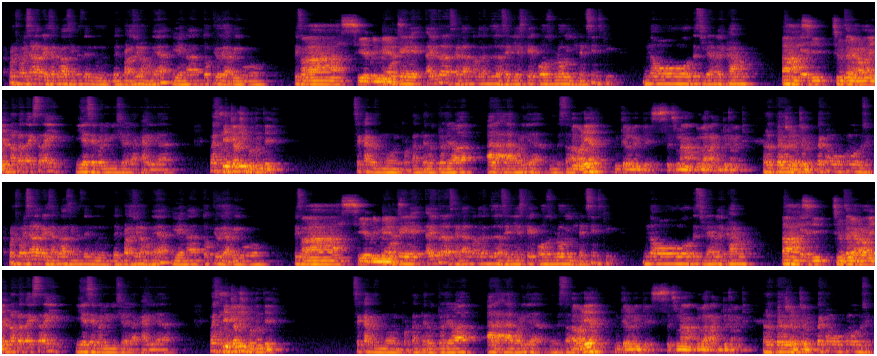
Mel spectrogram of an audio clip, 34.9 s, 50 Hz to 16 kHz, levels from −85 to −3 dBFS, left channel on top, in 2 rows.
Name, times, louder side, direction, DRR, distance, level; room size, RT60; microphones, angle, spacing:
voice 1, 0.1-5.2 5.8-6.3 7.6-12.2 12.8-14.9 15.7-16.3 16.8-17.1 17.4-18.6 18.9-20.8 21.6-22.1 24.5-26.8 27.1-29.1 32.7-34.8, equal, 15° right, -6 dB, 0.4 m, -29 dB
voice 2, 6.0-7.9 15.6-17.5 21.9-22.9 28.8-29.4 29.7-32.2 33.2-33.7, right 1 dB, 25° left, -5 dB, 0.8 m, -25 dB
3.3 x 2.0 x 2.8 m, 0.77 s
head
